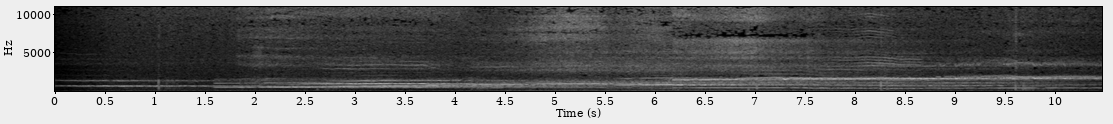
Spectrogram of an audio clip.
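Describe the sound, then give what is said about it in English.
An eerie, hypnotic whale-like mermaid song: several long, wavering tones slowly slide and overlap in a steady, fairly loud drone, with faint ticking accents scattered throughout and no talking. “I think the the the song they did a tremendous job with this song because it's like, well, how would you depict a mermaid song, you know, that's like hypnotic and all that stuff.”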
